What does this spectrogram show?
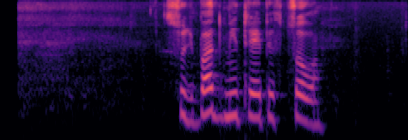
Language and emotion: Russian, neutral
